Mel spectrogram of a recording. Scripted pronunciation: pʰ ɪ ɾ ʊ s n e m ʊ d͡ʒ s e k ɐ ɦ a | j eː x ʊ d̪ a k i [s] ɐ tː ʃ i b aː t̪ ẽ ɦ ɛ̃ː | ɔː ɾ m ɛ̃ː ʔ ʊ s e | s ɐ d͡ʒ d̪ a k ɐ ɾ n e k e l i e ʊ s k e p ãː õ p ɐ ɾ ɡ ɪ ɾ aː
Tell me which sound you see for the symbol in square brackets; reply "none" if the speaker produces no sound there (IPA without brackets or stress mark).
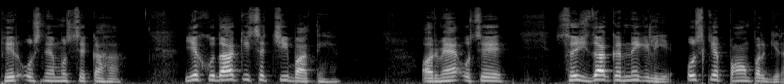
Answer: s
